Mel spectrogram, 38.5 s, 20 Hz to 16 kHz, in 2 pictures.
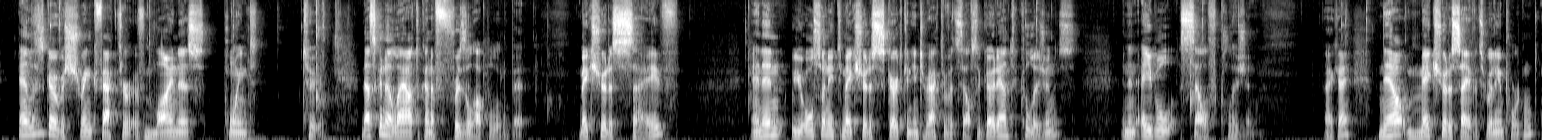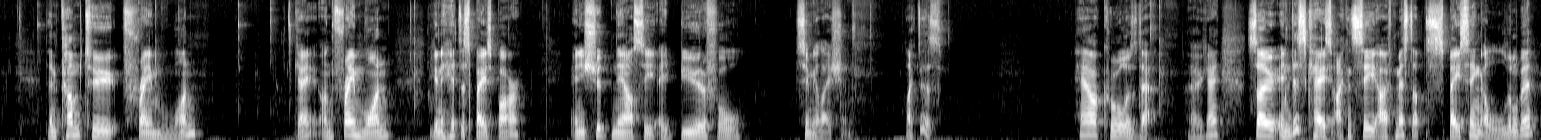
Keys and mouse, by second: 0.6-3.9 drag, 6.0-6.8 middle drag, 7.4 ctrl+s, 7.8 ctrl+s, 8.0 ctrl+s, 9.4 shift+middle click, 12.7 click, 14.9 click, 16.7 click, 17.3 ctrl+s, 17.6 ctrl+s, 17.7 ctrl+s, 18.3 middle click, 19.8-20.9 drag, 21.1 middle click, 22.2-22.6 drag, 22.8 x, 23.4 click, 24.4 shift+middle drag, 24.9 space, 29.7 space, 29.9 KP_1, 30.8 space, 33.5 space, 33.7-34.8 middle drag, 35.3 KP_1, 36.4 Tab, 36.8 shift+middle drag, 38.3-38.5 middle drag.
